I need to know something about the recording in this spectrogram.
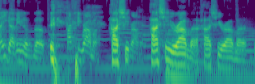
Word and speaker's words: Hashirama: You had Madara and you had Harashimama. I can't pronounce his name. It's crazy. Hashirama? Oh, yo, now you got me mixed up. Hashirama.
